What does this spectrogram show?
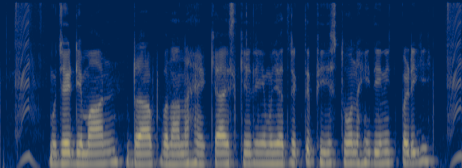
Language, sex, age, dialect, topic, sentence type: Hindi, male, 18-24, Garhwali, banking, question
